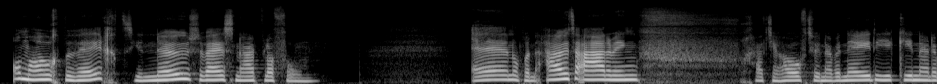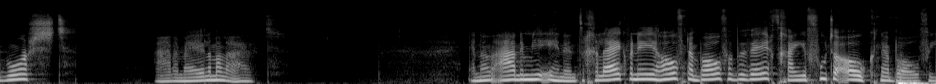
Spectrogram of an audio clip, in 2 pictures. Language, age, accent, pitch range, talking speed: Dutch, 50-69, Dutch, 145-210 Hz, 145 wpm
